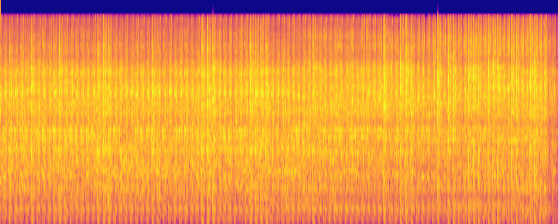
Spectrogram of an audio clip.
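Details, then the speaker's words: Diesel engine whose revs climb on their own and won't drop back without throttle, even with recently replaced injector nozzles. Hard, uneven racing thump stays high and won't settle to idle, with heavy smoke: runaway. "on va essayer d'entendre le son , il s'avère que c'est toujours le même qu'avant , il y a beaucoup de fume et ce n'est pas stable, ou c'est inégal,"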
